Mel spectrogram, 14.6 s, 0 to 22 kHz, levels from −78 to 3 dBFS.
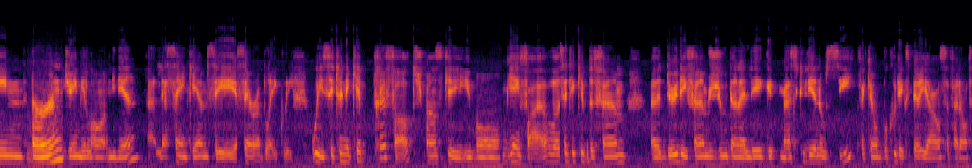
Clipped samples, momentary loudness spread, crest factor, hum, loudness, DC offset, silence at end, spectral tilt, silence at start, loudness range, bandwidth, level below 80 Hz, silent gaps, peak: under 0.1%; 8 LU; 20 dB; none; -21 LUFS; under 0.1%; 0 s; -2 dB/octave; 0 s; 3 LU; 12 kHz; -52 dBFS; none; -4 dBFS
